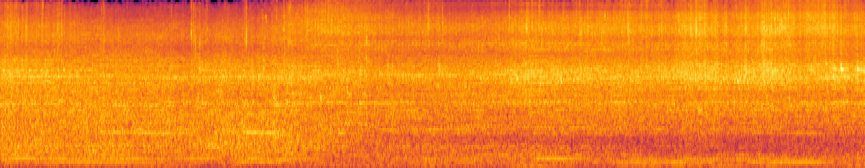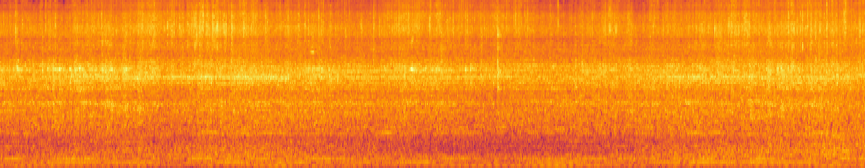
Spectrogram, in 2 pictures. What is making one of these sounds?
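A zero-turn ride-on mower's engine runs under load.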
